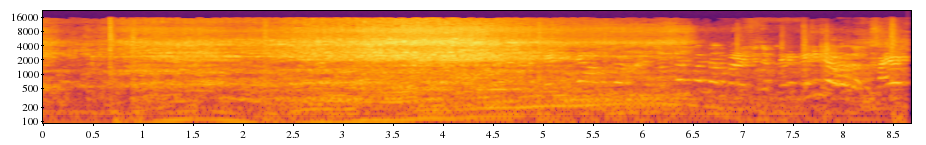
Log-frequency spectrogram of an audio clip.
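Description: A heavy road vehicle's engine pulling away from a toll booth, its low note rising slowly in pitch, with a loud hiss that swells and fades over several seconds. Men's voices come in near the end.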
